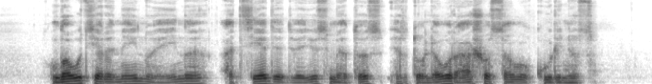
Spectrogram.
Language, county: Lithuanian, Kaunas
